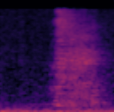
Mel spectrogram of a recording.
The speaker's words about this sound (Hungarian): Egészségedre. Meglepően keveset trüsszögtök. Meg köhögtök.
